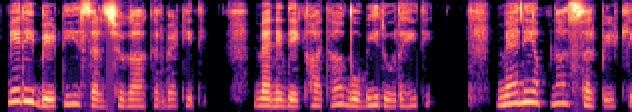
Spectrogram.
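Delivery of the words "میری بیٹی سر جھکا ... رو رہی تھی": plain reading voice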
